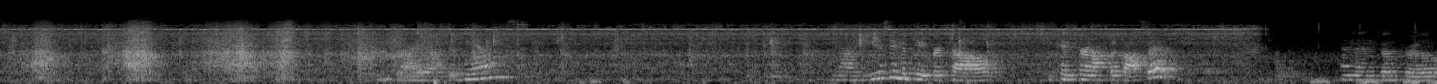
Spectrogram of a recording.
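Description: Paper towel pulled from a wall dispenser with a few sharp rustles, then hands being dried, over a steady hiss that cuts off suddenly near the end. Short indistinct voice phrases come in a few times.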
